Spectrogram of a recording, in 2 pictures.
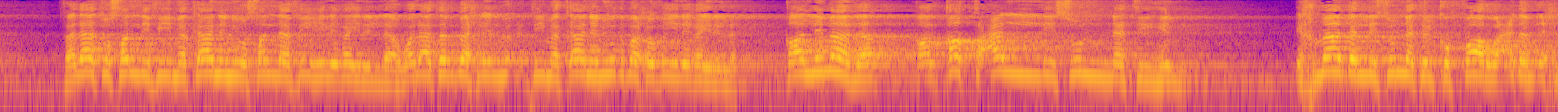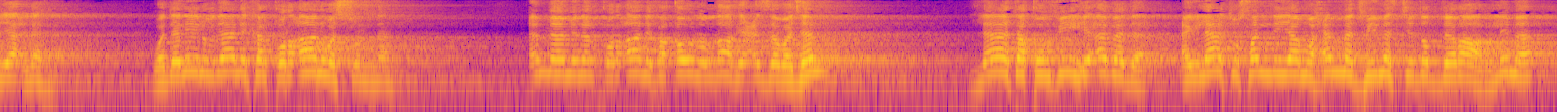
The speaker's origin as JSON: {"language": "Arabic", "region": "south", "country": "Saudi Arabia", "accent": "southern", "said": "هذه لهجتنا اهل الجنوب"}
